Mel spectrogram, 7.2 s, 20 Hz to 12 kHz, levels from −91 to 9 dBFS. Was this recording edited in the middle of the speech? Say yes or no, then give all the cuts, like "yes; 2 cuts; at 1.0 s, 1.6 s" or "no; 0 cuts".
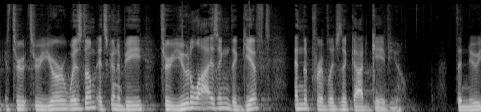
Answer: no; 0 cuts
